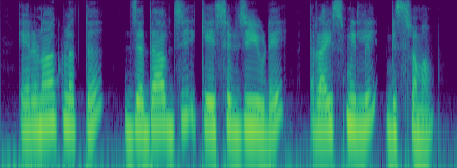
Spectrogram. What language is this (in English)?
Malayalam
